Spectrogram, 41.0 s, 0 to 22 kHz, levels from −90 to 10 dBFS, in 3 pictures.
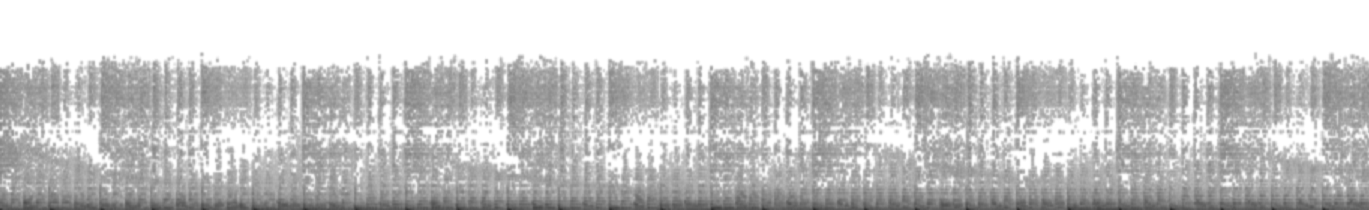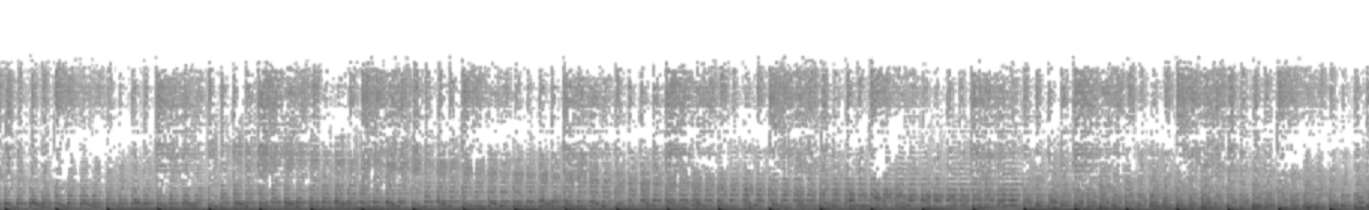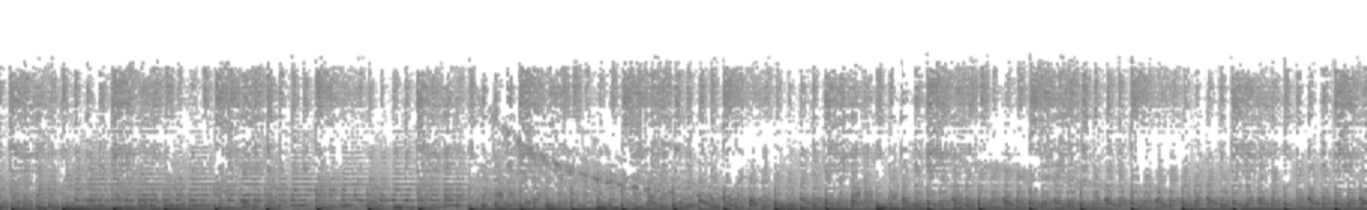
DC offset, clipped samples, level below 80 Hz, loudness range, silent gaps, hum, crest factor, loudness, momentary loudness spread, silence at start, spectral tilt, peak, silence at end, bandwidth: under 0.1%; under 0.1%; -28 dBFS; 1 LU; none; none; 18 dB; -21 LUFS; 5 LU; 0 s; -6.5 dB/octave; -2 dBFS; 0 s; 16 kHz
